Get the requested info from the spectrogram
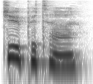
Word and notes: jupiter: British English

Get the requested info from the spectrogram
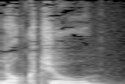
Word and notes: lockjaw: British English

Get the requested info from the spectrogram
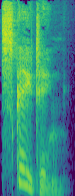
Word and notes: skating: British English

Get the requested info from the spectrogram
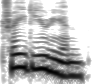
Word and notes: trade union: British English

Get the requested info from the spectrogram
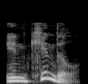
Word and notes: enkindle: British English

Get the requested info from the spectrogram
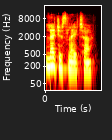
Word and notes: legislator: British English

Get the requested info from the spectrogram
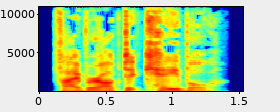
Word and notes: fibre optic cable: American English

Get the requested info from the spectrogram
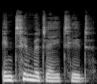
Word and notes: intimidated: British English

